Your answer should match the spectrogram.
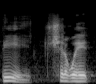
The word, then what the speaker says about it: beach: 어떠한 해안선인가 봤더니 of a Queensland beach라고 되어 있군요. 이때 beach, 발음 정말 길게 하셔야 된다는 거 명심하셔야 되겠는데요.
